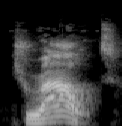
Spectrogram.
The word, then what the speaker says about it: drought: Drought. Bow. It's the same as bow. Bow and drought, same pronunciation.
